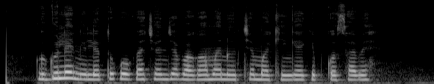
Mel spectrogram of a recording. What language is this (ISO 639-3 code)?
kln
